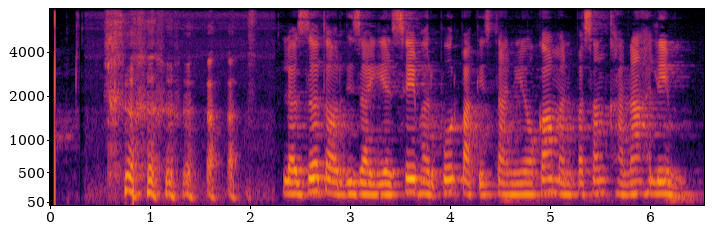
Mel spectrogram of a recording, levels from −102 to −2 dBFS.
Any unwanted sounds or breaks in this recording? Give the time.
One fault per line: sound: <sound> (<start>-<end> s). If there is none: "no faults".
sound: laugh (0.5-2.1 s)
